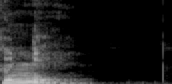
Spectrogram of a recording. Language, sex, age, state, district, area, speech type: Hindi, male, 30-45, Rajasthan, Nagaur, rural, read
